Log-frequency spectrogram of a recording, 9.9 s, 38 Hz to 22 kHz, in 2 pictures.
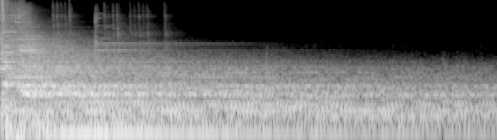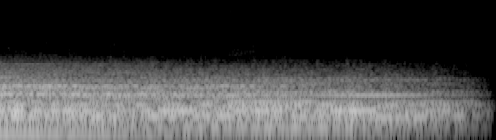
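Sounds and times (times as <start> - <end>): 
cinematic metal impacts: 0.0 - 6.3.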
